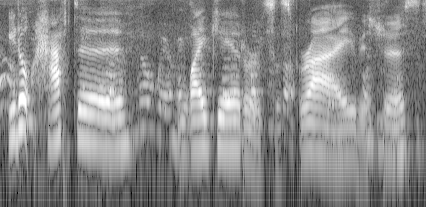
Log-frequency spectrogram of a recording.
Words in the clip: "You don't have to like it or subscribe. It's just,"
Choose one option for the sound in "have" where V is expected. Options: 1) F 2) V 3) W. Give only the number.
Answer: 1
